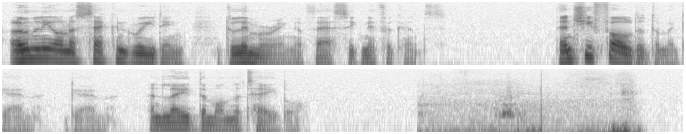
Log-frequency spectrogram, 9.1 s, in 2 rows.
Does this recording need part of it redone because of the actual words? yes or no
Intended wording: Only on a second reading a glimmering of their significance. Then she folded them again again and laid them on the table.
no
